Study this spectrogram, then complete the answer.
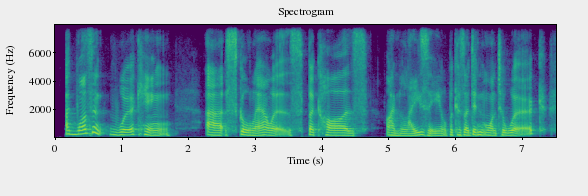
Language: English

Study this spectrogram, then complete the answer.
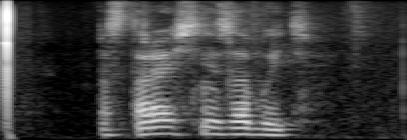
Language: Russian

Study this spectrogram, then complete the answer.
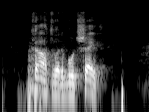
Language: Latvian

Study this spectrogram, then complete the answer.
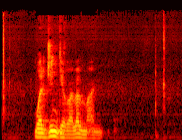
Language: Kabyle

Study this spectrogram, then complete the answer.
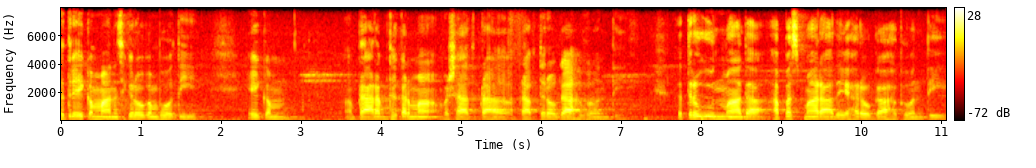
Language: Sanskrit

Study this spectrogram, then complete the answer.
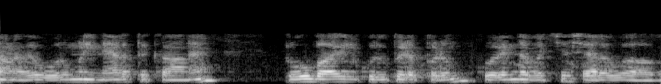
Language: Tamil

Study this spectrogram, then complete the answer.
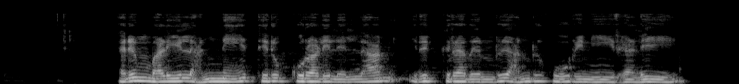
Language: Tamil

